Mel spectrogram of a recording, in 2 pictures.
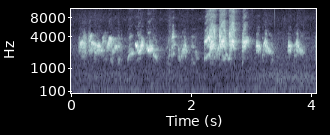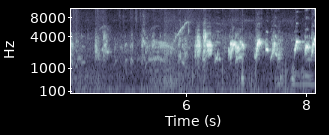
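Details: Red-whiskered bulbul in singing competition, delivering rapid runs of chirpy, liquid notes in short phrases, one louder burst near the middle, over a faint low hum.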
